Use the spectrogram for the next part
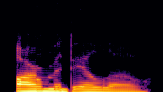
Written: armadillo

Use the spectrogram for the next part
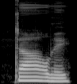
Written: dolly

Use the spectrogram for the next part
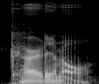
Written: cardinal

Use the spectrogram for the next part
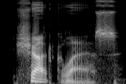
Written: shot glass

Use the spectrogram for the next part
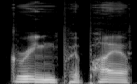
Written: green papaya

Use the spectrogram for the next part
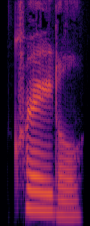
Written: cradle

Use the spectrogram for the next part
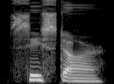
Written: sea star

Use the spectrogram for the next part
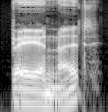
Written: bayonet

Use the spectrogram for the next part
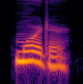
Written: mortar

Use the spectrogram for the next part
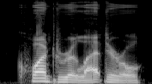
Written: quadrilateral

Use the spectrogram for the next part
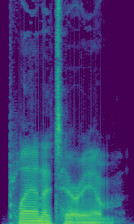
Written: planetarium

